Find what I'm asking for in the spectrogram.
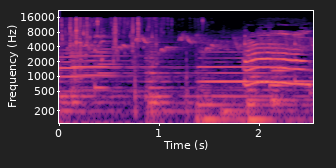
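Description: A cartoon mother cat meows loudly to call her missing kitten, giving two or three drawn-out, rising cries close up with a little background sound and no speech.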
